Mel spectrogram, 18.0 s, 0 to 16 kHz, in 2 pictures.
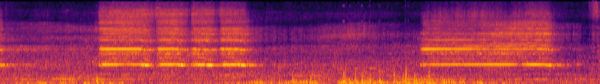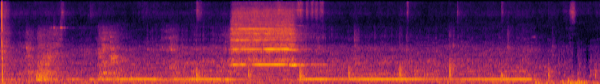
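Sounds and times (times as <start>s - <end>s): train horn blasts: 0.0s - 4.1s, 6.2s - 8.9s, 12.4s - 14.8s
passing train rumble: 0.0s - 18.0s.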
